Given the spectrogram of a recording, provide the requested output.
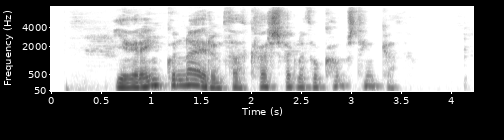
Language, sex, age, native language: Icelandic, male, 30-39, Icelandic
